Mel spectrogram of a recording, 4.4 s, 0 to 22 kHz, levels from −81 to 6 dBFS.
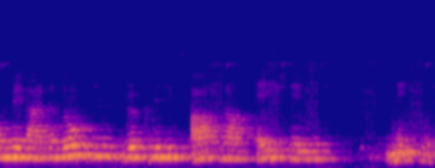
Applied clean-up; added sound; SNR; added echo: neural separator model SepFormer DNS4.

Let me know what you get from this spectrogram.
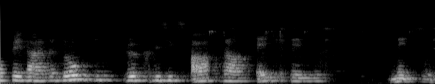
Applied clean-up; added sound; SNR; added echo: neural mask model DeepFilterNet 3.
